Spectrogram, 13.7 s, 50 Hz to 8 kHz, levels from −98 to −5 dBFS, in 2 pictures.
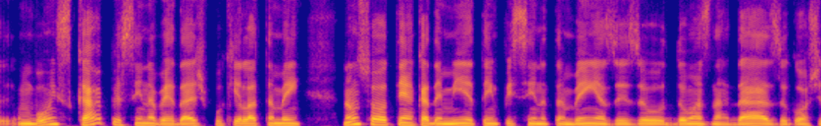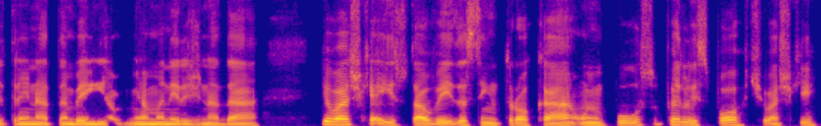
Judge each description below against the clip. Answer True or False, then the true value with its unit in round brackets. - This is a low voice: True (115 Hz)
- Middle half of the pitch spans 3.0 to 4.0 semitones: False (4.9 semitones)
